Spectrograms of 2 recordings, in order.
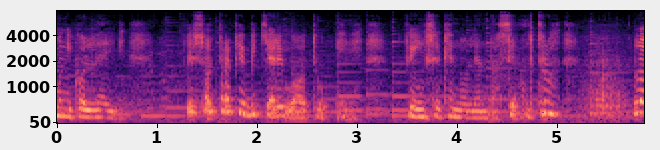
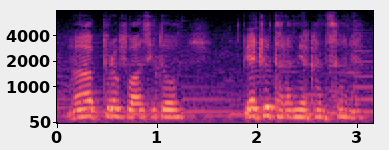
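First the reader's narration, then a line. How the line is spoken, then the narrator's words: Plain question. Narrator (Italian): chiese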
